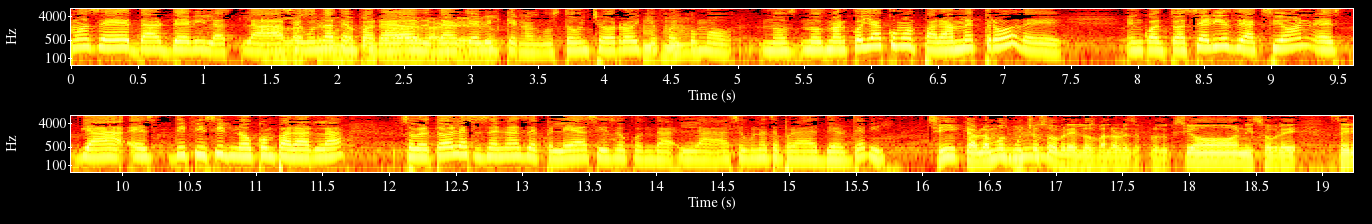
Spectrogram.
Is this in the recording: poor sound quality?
no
